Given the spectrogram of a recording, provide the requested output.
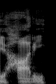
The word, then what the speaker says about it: Hati: I'm going to have to discover if that is the correct pronunciation, because I don't know if I can keep calling somebody Hati. – I'll tell you what, it is. It is.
